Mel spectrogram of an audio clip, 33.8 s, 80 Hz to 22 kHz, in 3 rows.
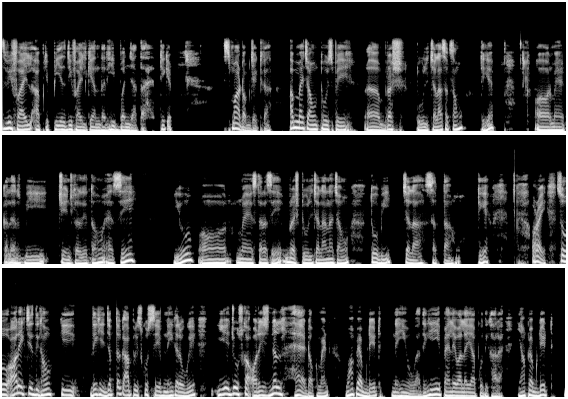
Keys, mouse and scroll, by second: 6.6 typing, 8.4 click, 8.5 click, 9.9 click, 10.8 click, 11.8 click, 28.5 click, 28.6 click, 28.6 typing, 31.2 typing.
